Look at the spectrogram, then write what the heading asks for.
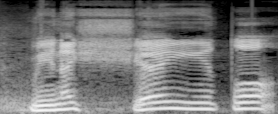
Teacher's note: Kemudian minasyaiton, kemudian ketika pengucapan huruf sya, dia di huruf sya keluarnya dari tengah-tengah lidah. Ini termasuk huruf tafasyi.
